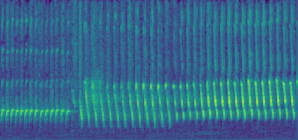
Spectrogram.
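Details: A canary in song with a long roll, played to stimulate silent canaries: a brief steady buzzy note gives way to a rapid high trill that grows louder and sharper, its pulses fast and evenly spaced throughout.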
